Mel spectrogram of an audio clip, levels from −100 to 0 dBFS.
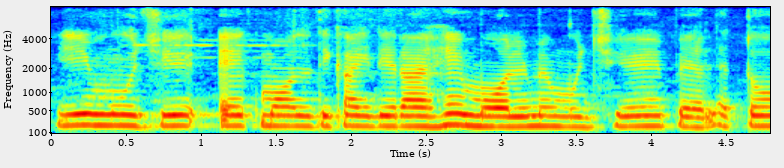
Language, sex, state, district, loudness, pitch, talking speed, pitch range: Hindi, female, Haryana, Charkhi Dadri, -17 LUFS, 200 Hz, 165 wpm, 195-205 Hz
